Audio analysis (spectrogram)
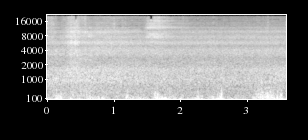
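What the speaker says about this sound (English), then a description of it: "It's very windy morning today, and the waves are crashing in" Blustery wind and surf rolling onto a beach on an October morning, a steady broad roar with low wind buffeting against the microphone and surges of waves building and fading throughout.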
